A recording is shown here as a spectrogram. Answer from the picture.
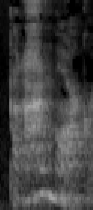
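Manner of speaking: gasping. The narrator protests when told margaret will be fetched, gasped. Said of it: "I gasped".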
